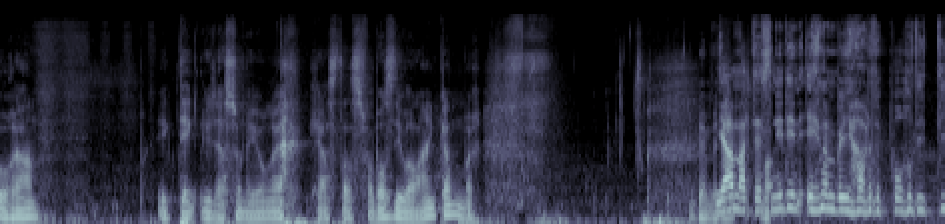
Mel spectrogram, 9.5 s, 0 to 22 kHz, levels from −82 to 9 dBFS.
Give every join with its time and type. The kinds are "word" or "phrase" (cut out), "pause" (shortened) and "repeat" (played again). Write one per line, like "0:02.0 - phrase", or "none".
0:03.7 - word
